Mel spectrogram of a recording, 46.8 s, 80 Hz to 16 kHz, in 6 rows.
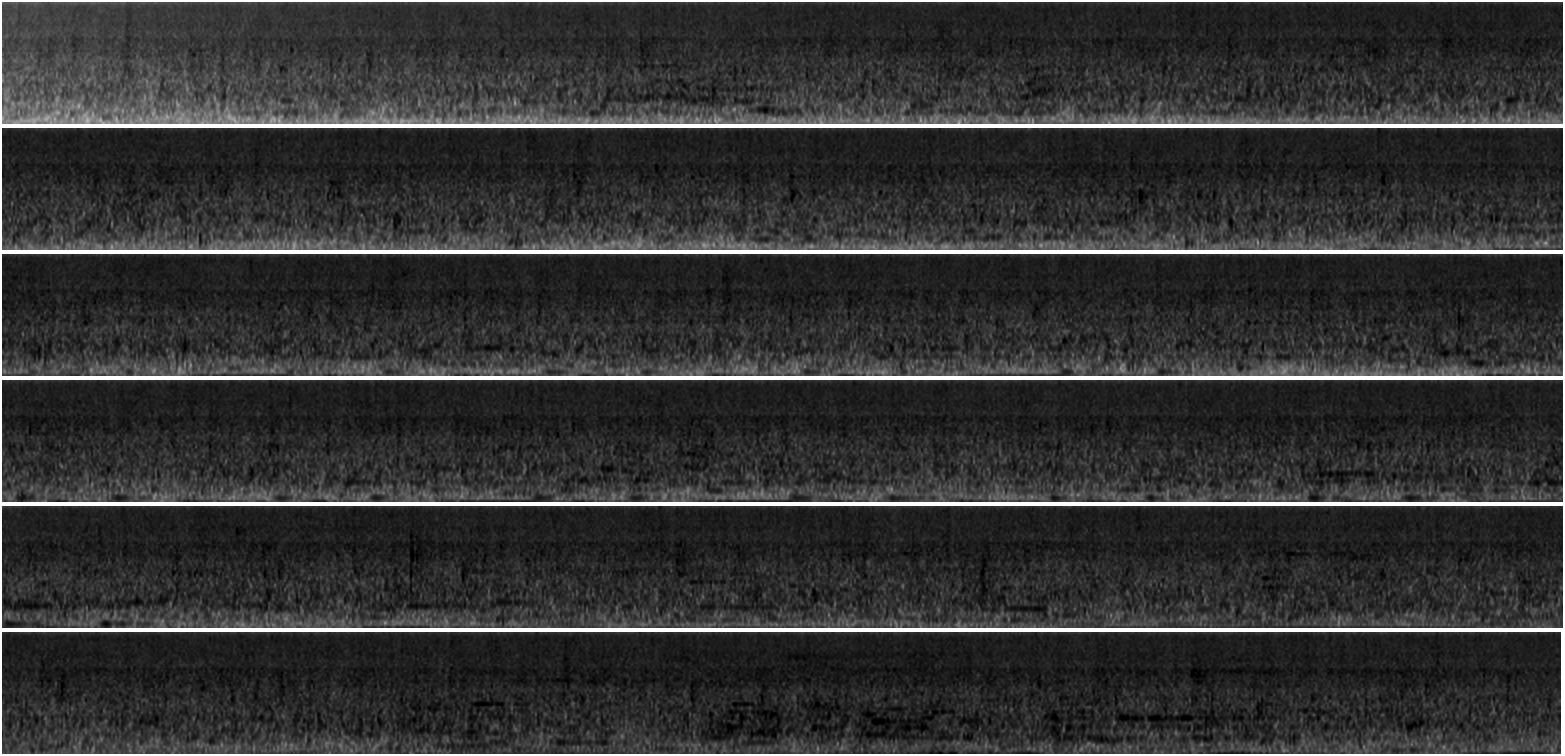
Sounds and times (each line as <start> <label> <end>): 0.0 fountain 46.8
